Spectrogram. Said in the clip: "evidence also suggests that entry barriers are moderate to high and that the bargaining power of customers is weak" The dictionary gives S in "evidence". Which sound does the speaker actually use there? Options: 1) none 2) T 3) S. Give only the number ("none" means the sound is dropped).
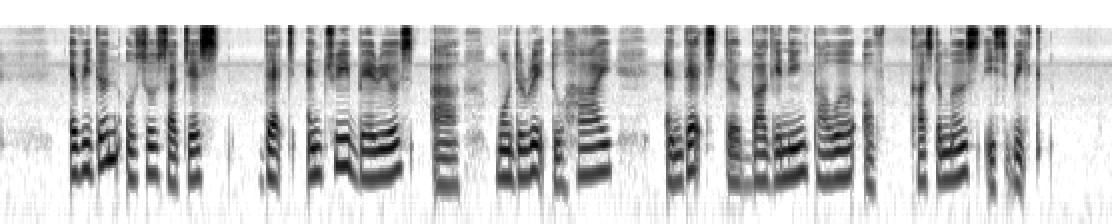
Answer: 1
